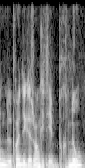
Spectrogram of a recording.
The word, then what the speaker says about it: Brno: premier dégagement qui était Brno, que je prononce je prononce bien, BRNO.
